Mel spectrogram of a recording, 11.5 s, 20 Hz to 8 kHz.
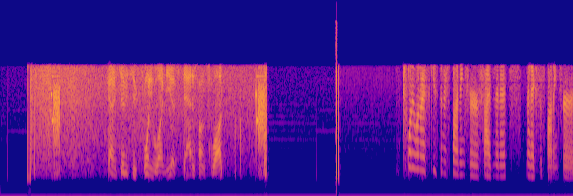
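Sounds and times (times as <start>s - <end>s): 
radio channel hissing static: 0.6s - 5.4s, 8.0s - 11.4s
speech: 2.4s - 5.4s, 8.6s - 11.4s
brief faint click: 4.6s - 4.9s.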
